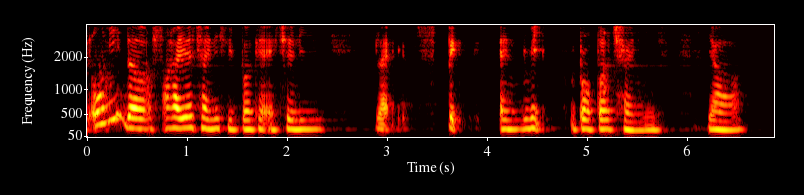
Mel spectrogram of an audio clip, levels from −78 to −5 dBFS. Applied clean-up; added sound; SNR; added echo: neural mask model DeepFilterNet 3.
